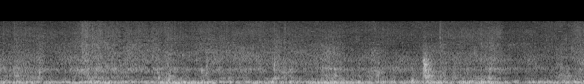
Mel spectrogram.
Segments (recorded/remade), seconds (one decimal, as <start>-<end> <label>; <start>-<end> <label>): 0.0-1.0 remade; 1.0-1.6 recorded; 1.6-5.8 remade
